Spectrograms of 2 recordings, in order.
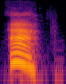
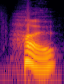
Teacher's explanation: if the vowel sound is an ah you have a wider mouth ah but ho your mouth is smaller so it feels less strong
